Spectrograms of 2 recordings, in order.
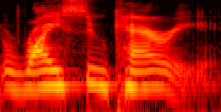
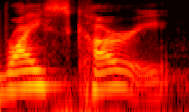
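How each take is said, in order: First: Rice is said with an extra final vowel. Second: Rice is said as a single syllable. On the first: The speaker calls it wrong. "You don't need to be like raisu curry" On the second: The speaker calls it right. "It's r- chicken rice curry"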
